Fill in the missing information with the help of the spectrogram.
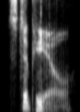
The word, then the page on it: stipule: British English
